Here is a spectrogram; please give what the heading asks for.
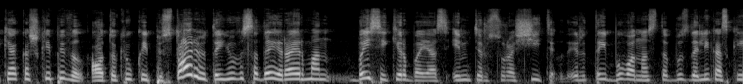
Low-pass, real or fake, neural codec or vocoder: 14.4 kHz; fake; vocoder, 44.1 kHz, 128 mel bands, Pupu-Vocoder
